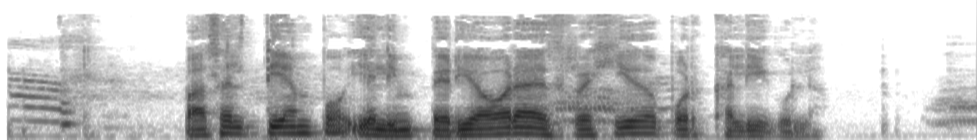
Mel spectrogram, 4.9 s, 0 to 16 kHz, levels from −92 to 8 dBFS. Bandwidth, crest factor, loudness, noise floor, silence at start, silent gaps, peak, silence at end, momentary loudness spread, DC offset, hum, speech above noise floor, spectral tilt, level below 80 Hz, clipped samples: 11.5 kHz; 16 dB; -16 LUFS; -63 dBFS; 0.05 s; none; 0 dBFS; 0.8 s; 19 LU; under 0.1%; none; 47 dB; -7 dB/octave; -40 dBFS; under 0.1%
